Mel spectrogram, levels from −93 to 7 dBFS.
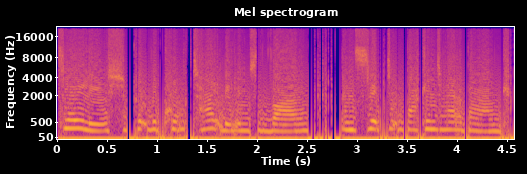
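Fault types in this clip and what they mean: Low bit depth without dither: The whole clip sounds like the speech was squeezed into only three bits and truncated, likely with no dither. Since the rounding error follows the signal instead of sitting underneath as steady hiss, you get a harsh, grainy distortion that shifts with every syllable, and it's nearly as loud as the speech. Quiet tails and soft consonants break up, sputtering between a couple of steps or dropping straight to silence.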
